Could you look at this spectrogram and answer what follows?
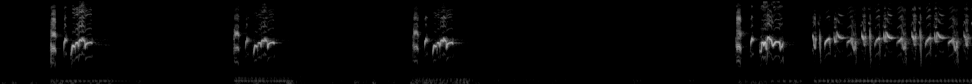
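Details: Sooty-headed bulbul calling to draw a reply from others: short bright chirps in separated bursts about every two seconds, then a quicker run of chattering notes, over near silence with a faint low hum.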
